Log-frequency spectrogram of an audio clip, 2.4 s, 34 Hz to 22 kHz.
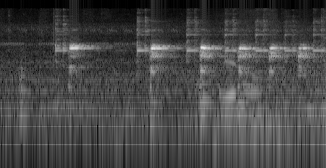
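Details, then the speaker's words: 43-meter concrete pump (pumpcrete) cleaning in reverse. Sharp, bright ticks about twice a second over a faint hum show the cleaning ball rattling through a clean line, so the pump should be shut off. "naririnig na yung tik-tik, tinitik-tik doon ang kasama ko. So ibig sabihin, nandun na, malinis na, kailangan nang patayin."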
